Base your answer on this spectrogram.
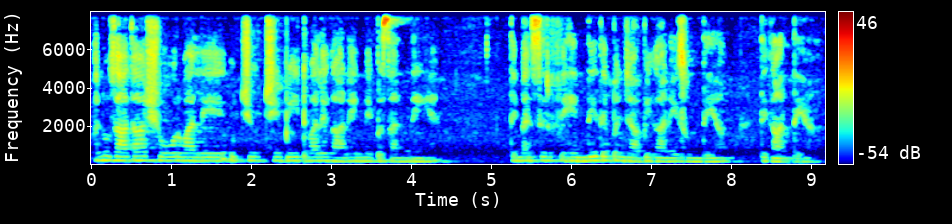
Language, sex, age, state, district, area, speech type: Punjabi, female, 30-45, Punjab, Jalandhar, urban, spontaneous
